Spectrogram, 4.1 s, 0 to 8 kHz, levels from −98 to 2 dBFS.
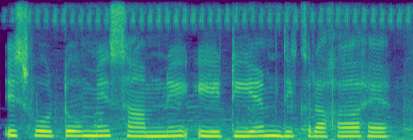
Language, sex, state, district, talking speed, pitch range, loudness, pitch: Hindi, female, Uttar Pradesh, Lucknow, 115 wpm, 245-265 Hz, -12 LUFS, 255 Hz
